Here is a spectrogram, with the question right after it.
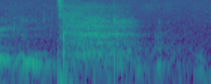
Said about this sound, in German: Muss man mal ein bisschen räuspern.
